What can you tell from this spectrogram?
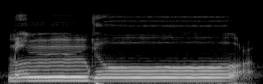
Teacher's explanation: last میں stop کریں گے، عین ساکن ہو جائے گا تو عین کا ساؤنڈ آنا چاہیے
